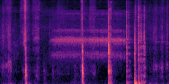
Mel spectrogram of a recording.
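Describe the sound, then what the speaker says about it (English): Tree frogs croak all around in the countryside, clicking and rattling calls in a few sharp bursts with short pauses, fairly close, alongside a steady tonal chorus. "We got tree frogs all around us. Listen to that, ain't that crazy?"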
